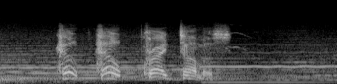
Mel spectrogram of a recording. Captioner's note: through a voice box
